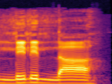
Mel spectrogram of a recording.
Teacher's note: اللہ پاک کے نام سے پہلے زیر ہوتے اس کو باریک پڑھا جاتا ہے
